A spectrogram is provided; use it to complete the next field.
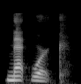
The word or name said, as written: network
